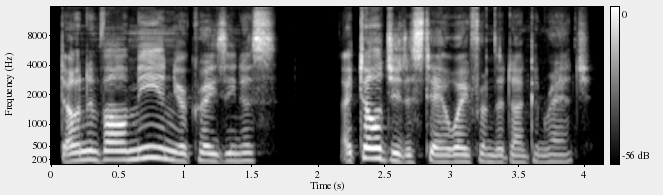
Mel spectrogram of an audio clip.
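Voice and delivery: loud, firm disowning retort; angry rebuke. A narrator's reading. Father at the back of the crowd to Tara, angry rebuke. Father loudly rejects Tara's appeal.

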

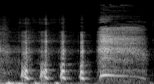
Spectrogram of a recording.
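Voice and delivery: high embarrassed giggle; light laugh. Real, not acted. Embarrassed at own mistake.

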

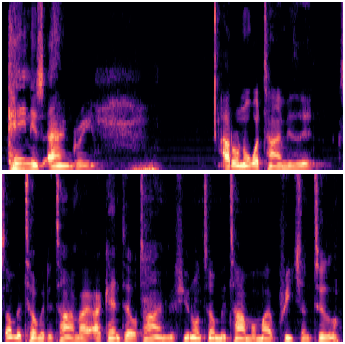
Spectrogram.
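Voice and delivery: ordinary talk, nothing marked

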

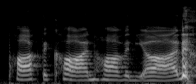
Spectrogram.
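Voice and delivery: poking fun at Boston, r's dropped; exaggerated Bostonian accent, laughing at the end; broad Boston accent, open "ah" vowels; mock Boston accent. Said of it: "Bostonian. My mom always used to make fun".

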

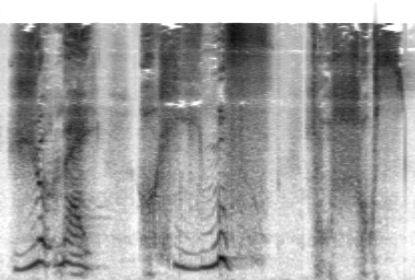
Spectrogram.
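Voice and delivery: loud, slow barked command; guttural witch with a long rolled R; Grand High Witch. A narrator's reading. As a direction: bark it harshly, dragging out each word. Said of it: "barked the Grand High Witch".

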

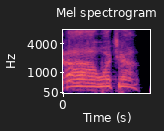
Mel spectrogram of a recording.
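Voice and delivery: high, loud panicked yelp; mock panic. Imitating how a panicked friend would have yelled. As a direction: squeal it like you're freaking out. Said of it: "not be like".

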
